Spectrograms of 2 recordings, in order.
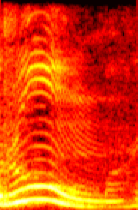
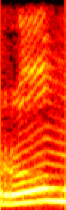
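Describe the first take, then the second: First: "रूम" with the oo drawn out; stressed long oo. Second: "रोम" like roam, long pure o; wrong long o. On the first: Teacher demonstrating "रूम" with force on long oo. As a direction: press and stretch the ऊ in "रूम". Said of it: "जोर डल रहा है". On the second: Teacher showing what room would become, "रोम" with long o. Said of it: "सिर्फ ओ होता तो रोम हो जाता". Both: Shown as a demonstration.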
